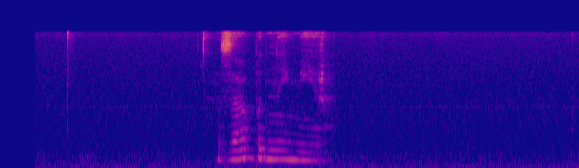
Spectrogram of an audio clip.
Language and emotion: Russian, neutral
